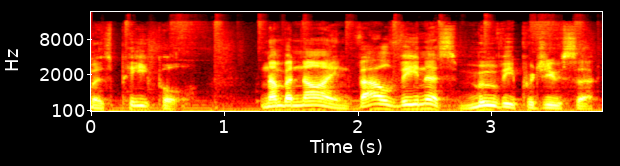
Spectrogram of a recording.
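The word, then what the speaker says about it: Venis: people number nine Val Venus movie producer Venus rhymes with penis do you get that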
